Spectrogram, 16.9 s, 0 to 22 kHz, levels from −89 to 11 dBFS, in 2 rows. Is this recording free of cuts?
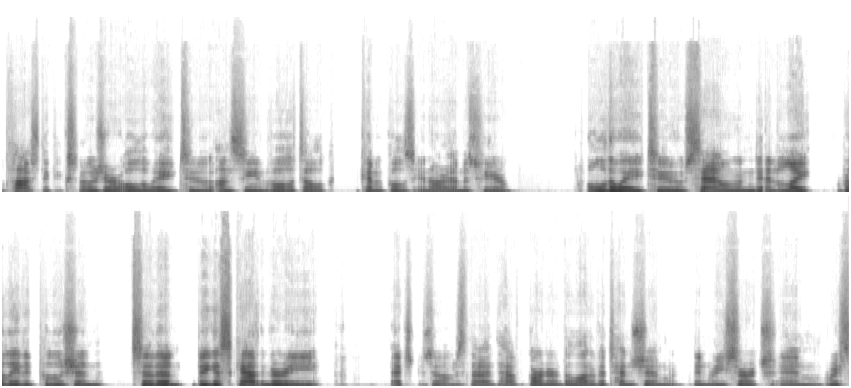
no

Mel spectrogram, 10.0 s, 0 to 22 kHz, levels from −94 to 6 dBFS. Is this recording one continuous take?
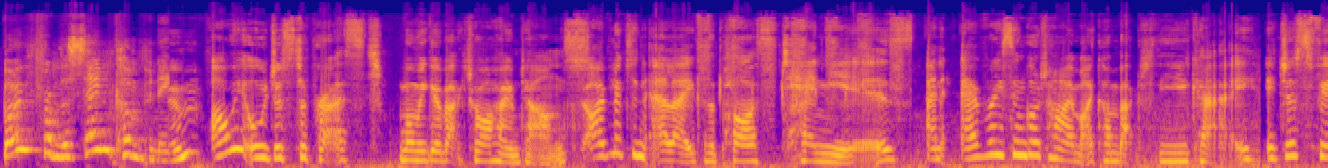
no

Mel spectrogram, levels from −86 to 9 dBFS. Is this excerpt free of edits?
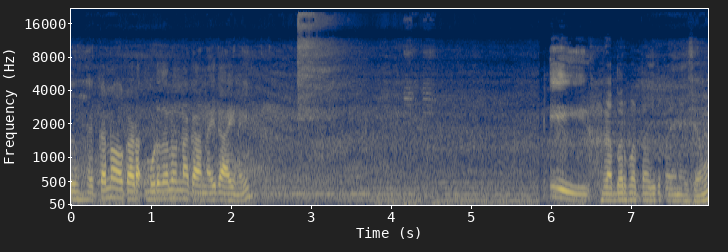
no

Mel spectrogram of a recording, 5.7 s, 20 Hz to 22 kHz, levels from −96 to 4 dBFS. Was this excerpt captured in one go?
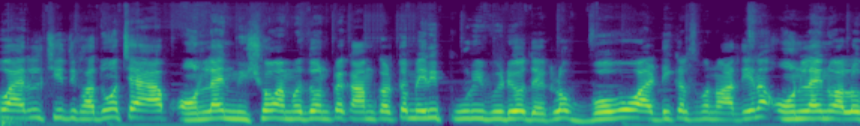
yes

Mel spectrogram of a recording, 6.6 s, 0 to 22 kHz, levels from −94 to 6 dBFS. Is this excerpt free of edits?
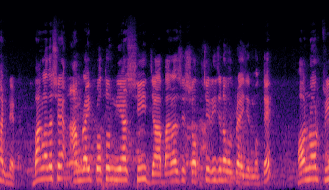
yes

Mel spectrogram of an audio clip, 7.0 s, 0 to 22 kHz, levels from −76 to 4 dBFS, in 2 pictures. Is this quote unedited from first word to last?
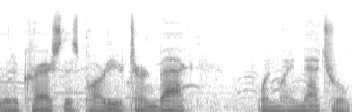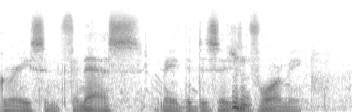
yes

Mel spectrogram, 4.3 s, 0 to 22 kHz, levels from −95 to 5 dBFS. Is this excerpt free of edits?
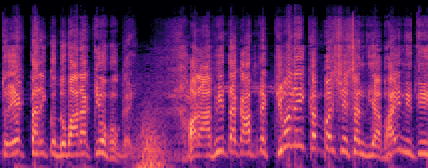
yes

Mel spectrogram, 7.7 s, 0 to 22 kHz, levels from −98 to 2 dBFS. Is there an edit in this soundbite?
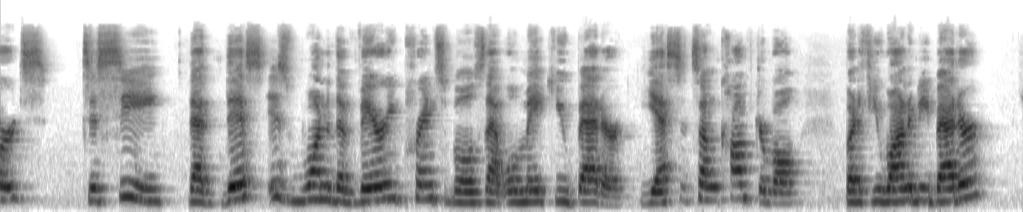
no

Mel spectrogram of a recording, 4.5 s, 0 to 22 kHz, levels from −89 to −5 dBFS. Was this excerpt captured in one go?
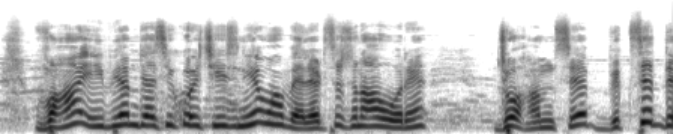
yes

